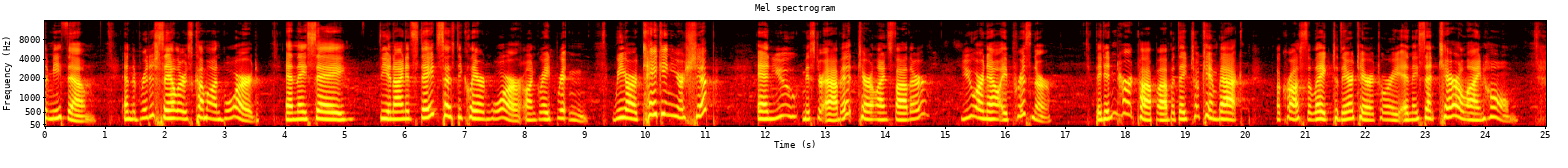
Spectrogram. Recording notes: Appears on the Family Storytelling Stage at the 2012 Library of Congress National Book Festival.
